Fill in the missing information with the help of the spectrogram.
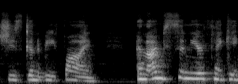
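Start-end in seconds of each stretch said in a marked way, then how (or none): none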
